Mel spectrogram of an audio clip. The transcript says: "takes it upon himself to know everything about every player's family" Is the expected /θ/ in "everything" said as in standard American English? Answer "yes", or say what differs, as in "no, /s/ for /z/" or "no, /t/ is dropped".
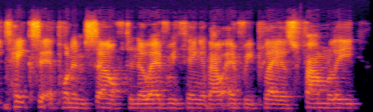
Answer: yes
